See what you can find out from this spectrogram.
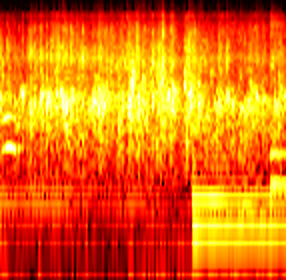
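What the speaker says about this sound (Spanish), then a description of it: "¿Se anima a darle un aplauso al Rey de Reyes?" Church congregation applauding during a worship service, a sustained burst of clapping with sustained organ or keyboard notes sounding underneath and rising near the end.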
